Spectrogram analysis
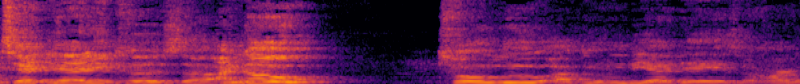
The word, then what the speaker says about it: Tolu: All you have to do to pronounce Tolu, it's 2 syllables, is just have an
